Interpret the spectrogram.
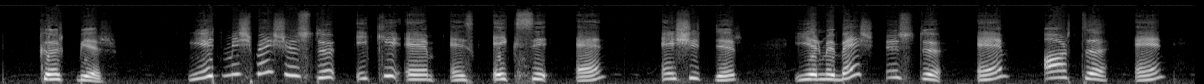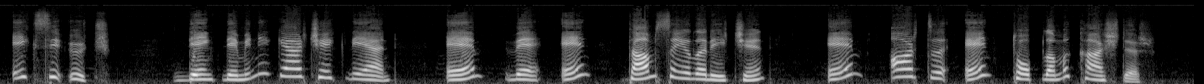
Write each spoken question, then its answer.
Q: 75 üstü 2m eksi n eşittir 25 üstü m artı n eksi 3 denklemini gerçekleyen m ve n tam sayıları için m artı n toplamı kaçtır?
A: Yanıt E'dir.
